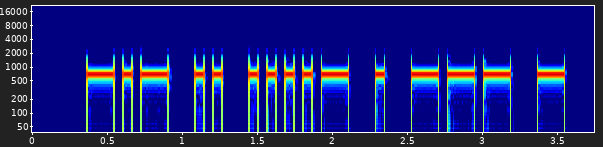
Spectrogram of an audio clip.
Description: Morse code, heard as a keyed tone, about 20 wpm, 700 Hz. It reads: KI4EOT
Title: USA Call Signs Repeated 3x 20wpm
